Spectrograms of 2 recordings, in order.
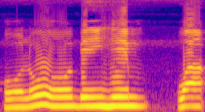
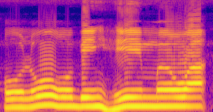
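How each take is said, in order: First: The m is held with a short pause. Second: The m ends with a bouncing release. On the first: "Atau tertahan. ... ada saktah" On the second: "Atau memantul ya"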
